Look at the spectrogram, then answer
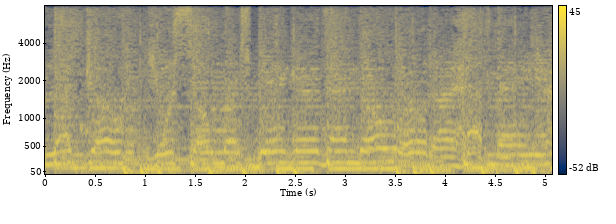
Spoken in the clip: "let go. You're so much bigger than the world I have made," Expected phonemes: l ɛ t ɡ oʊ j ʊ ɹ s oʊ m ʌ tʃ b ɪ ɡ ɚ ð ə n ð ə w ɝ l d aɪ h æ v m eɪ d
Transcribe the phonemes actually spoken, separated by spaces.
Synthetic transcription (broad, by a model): l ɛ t ɡ oʊ j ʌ ɹ s oʊ m ʌ tʃ b ɪ ɡ ɚ ð ə n ð ə w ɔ d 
